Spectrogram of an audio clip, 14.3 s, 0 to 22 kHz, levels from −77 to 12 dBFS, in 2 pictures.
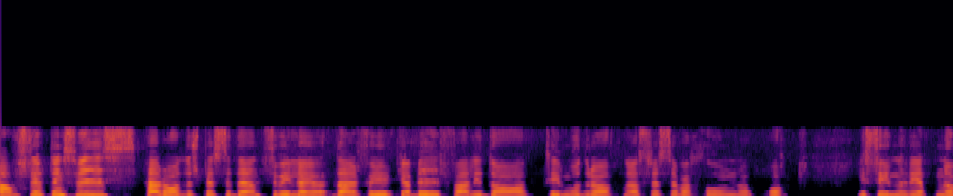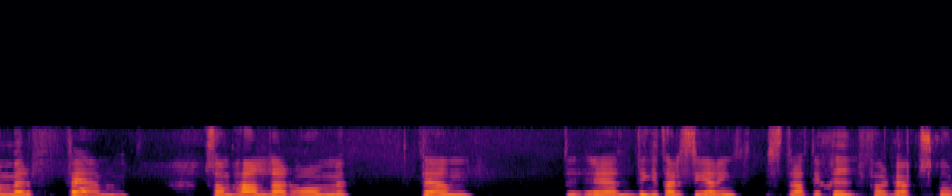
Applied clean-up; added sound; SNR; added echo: neural mask model Resemble Enhance denoiser.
